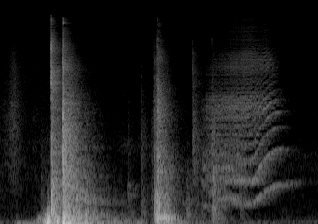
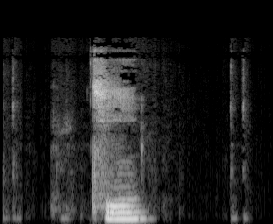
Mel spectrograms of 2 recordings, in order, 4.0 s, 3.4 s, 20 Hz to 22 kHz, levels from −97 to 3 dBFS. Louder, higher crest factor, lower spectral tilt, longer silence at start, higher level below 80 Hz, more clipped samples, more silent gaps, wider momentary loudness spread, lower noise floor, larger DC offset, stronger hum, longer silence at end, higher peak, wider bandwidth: second, -35 LUFS vs -14 LUFS; first, 26 dB vs 20 dB; about the same, -5.5 dB/octave vs -5 dB/octave; second, 0.5 s vs 1.15 s; first, -38 dBFS vs -54 dBFS; neither; neither; first, 24 LU vs 11 LU; second, -67 dBFS vs -79 dBFS; neither; neither; second, 0.6 s vs 1.6 s; second, -10 dBFS vs -2 dBFS; first, 16 kHz vs 9.6 kHz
